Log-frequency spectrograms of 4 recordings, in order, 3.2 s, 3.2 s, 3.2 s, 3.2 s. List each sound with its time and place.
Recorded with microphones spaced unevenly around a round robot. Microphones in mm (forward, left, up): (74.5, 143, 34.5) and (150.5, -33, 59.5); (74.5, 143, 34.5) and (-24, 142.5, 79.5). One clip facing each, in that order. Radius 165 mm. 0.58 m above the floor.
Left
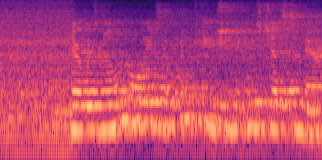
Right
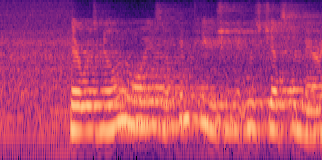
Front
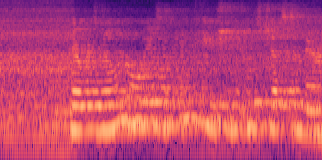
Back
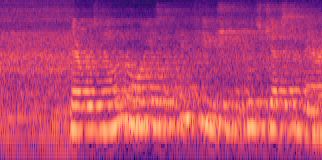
0.7 s a woman speaking: 70° right, 1.2 m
